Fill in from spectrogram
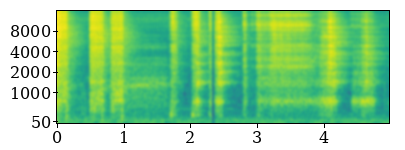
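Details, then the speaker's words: Chrysler 904 automatic transmission on the bench, air-testing the clutch packs during a rebuild: thin hissing puffs of escaping air reveal a leak, possibly a cut seal; worn clutches can blow the piston out. "Almost sounds like it. Sounds like it's gone. See how hear that leak? Uh-huh. So we're gonna find possibly a cut seal or something in there even."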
